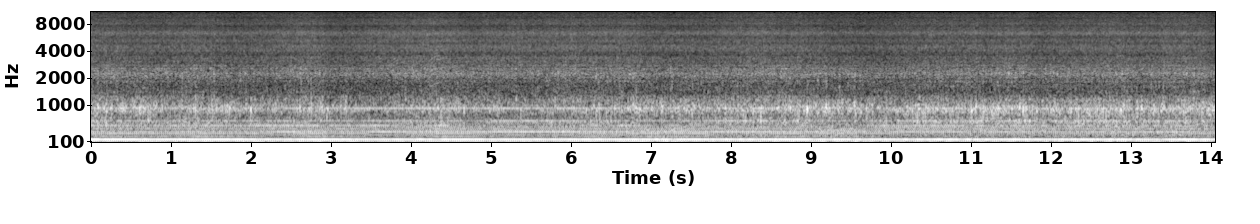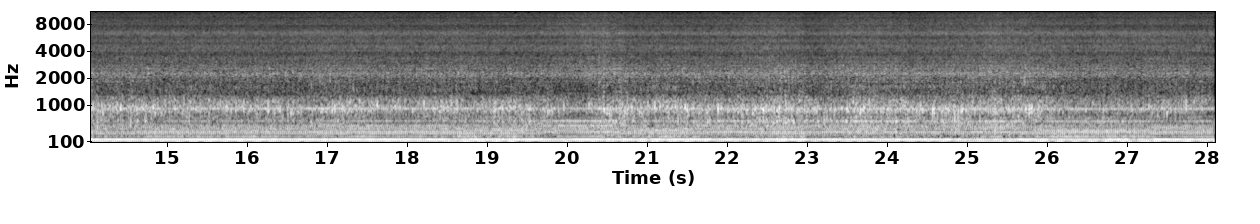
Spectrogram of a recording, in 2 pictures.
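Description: Outboard motor running steadily at speed, pushing an aluminium fishing boat across open water, with an even drone that holds one pitch.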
